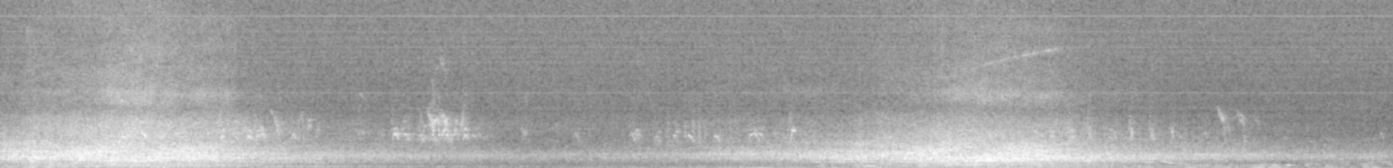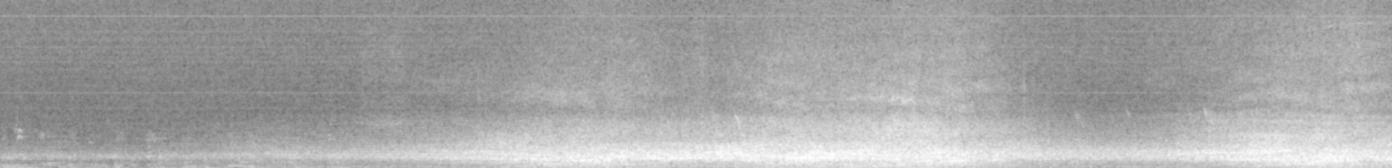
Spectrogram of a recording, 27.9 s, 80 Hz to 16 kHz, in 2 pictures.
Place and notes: {"title": "hosingen, haaptstrooss, traffic", "date": "2011-09-13 12:05:00", "description": "Street traffic in the center of the village recorded on a windy summer evening nearby a tree with a bird-nest of young sparrows. Music from a car radio.\nHosingen, Haaptstrooss, Verkehr\nStraßenverkehr im Ortszentrum, aufgenommen an einem windigen Sommerabend nahe einem Baum mit einem Vogelnest mit jungen Spatzen. Musik von einem Autoradio.\nHosingen, Haaptstrooss, trafic\nBruit du trafic dans le centre du village enregistré un soir d’été venteux a proximité d’un arbre avec un nid de jeunes moineaux. On entend la musique d’un autoradio.", "latitude": "50.02", "longitude": "6.09", "altitude": "504", "timezone": "Europe/Luxembourg"}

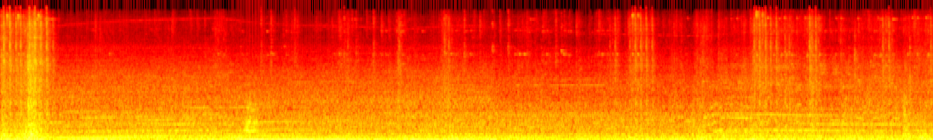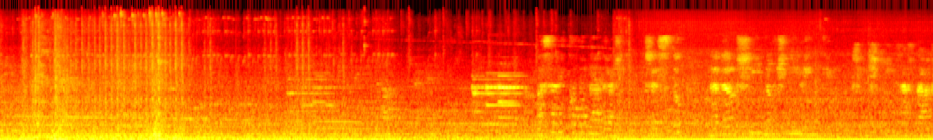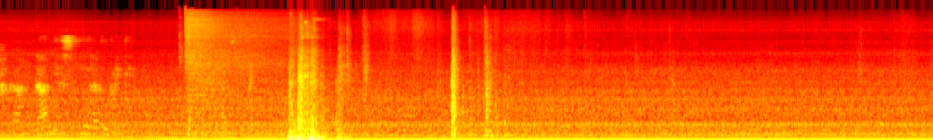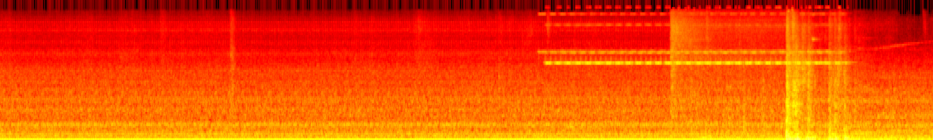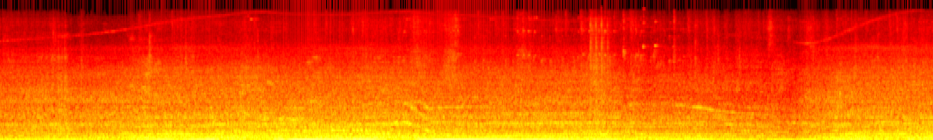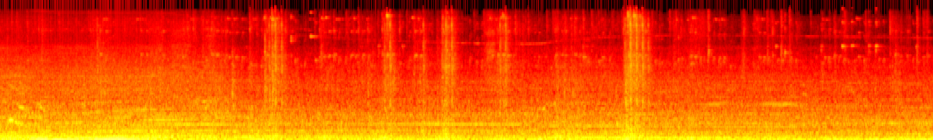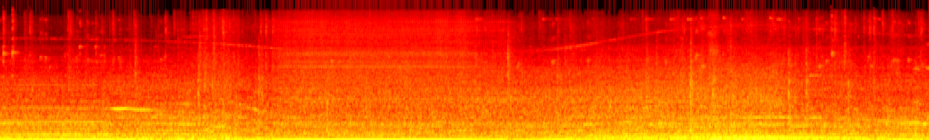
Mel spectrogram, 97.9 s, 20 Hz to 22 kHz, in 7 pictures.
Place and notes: {"title": "Masarykovo nádraží, Praha-Nové Město, Czechia - On a night bus 911", "date": "2018-12-19 03:12:00", "description": "A ride on a night bus, rattling sounds, closing door signal, next stop announcement\nRecorded on Zoom H2n, 2 channel stereo mode", "latitude": "50.09", "longitude": "14.43", "altitude": "193", "timezone": "Europe/Prague"}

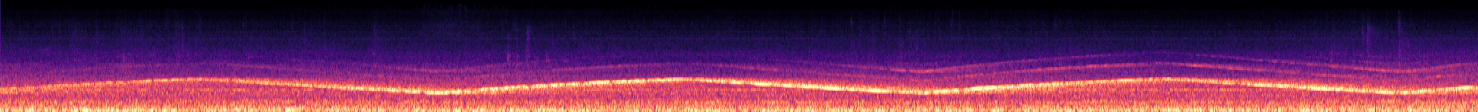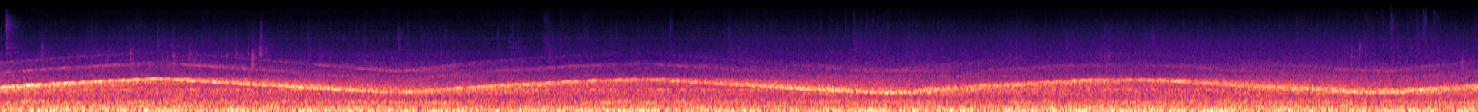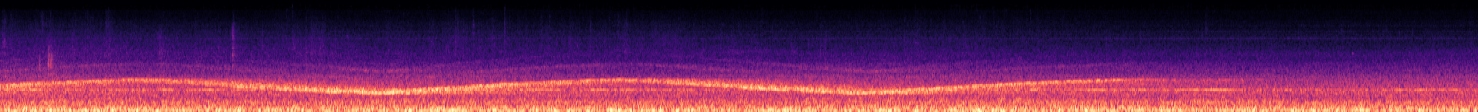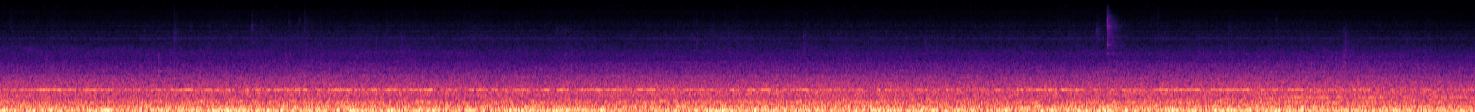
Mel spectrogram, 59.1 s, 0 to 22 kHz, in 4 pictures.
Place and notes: {"title": "Brussels, Rue Capouillet, Balcony inner courtyard. - Brussels, Rue Capouillet, Sirens and wind", "date": "2012-01-05 08:36:00", "description": "in the backyard, on a windy day.\nPCM-M10, internal microphones.", "latitude": "50.83", "longitude": "4.35", "altitude": "65", "timezone": "Europe/Brussels"}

